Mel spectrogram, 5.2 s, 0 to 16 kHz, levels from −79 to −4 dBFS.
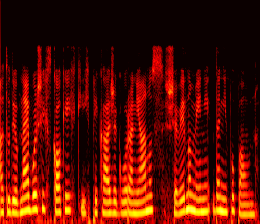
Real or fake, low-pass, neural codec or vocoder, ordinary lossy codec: fake; 7.2 kHz; codec, 16 kHz, 2 kbps, FunCodec, trained on Chinese and English, 25 frames a second; none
